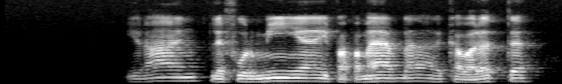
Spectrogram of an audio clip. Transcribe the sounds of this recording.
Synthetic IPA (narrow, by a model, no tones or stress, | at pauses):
iɾaɲlefuɾmiɲeipapamɛɾnaekʰaβalet̪ːe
